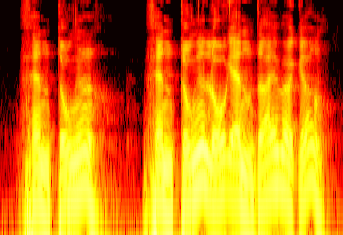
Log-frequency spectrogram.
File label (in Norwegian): "fentonge", Numedalsmål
